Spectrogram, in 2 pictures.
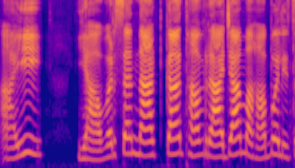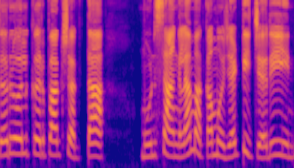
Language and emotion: Goan Konkani, happy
